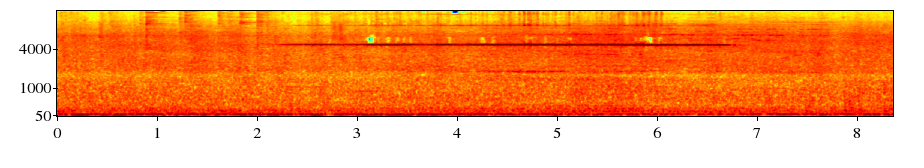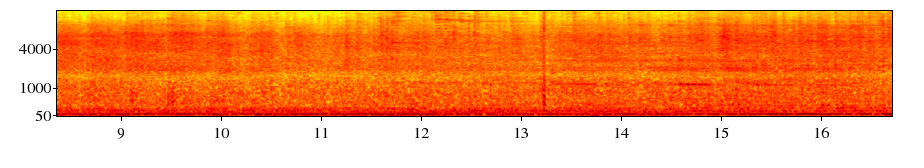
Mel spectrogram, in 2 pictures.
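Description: Double-stack intermodal container train rolling past: a loud, steady rumble of wheels on rail. About two seconds in, a high, steady squeal joins it and lasts roughly four and a half seconds.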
